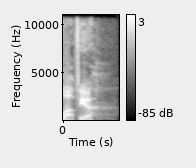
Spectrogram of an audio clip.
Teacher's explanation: Because of the consonant sounds, a harsh consonant sound like a T gets removed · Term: glottal stop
